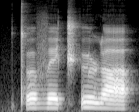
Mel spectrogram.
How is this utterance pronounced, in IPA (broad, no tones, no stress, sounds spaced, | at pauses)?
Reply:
tʼ ɵ v e t͡ʃʼ ʉ ɳ a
